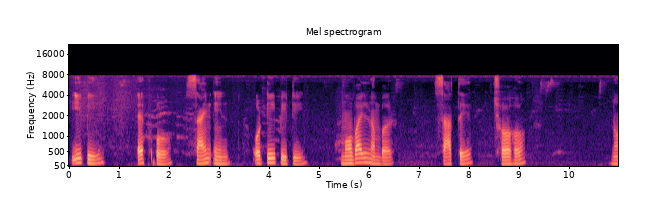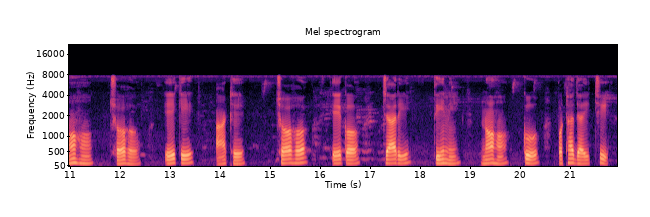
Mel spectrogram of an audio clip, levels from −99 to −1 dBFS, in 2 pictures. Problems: background sounds at intervals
